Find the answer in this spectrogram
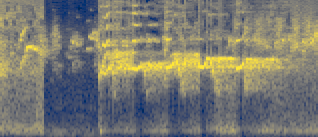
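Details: Male cockatiel whistling as a mating call during breeding: a short rising whistle, a brief pause, then a sharp onset into a long, loud, level whistled tone broken by small dips and flicks.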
